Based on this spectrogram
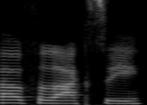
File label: female garrison, greek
